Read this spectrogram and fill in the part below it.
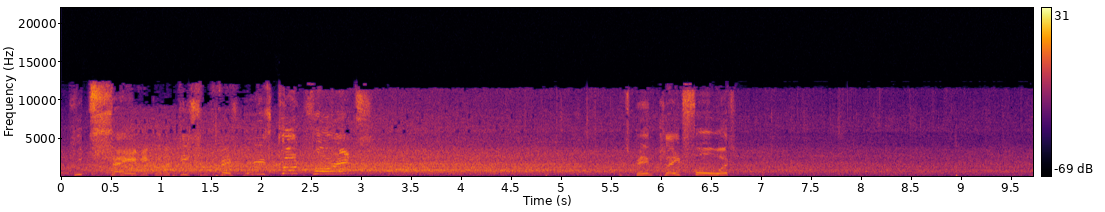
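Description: A large stadium crowd roars and chants.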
